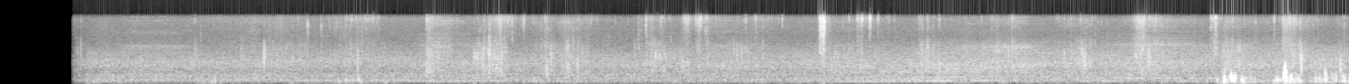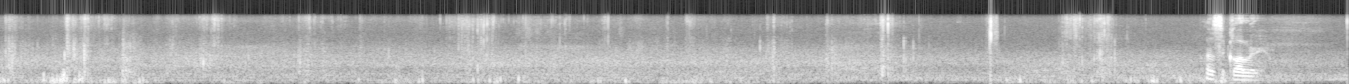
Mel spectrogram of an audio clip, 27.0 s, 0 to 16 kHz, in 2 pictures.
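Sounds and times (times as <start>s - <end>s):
footsteps on gravel: 2.0s - 22.8s, 23.4s - 24.8s.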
